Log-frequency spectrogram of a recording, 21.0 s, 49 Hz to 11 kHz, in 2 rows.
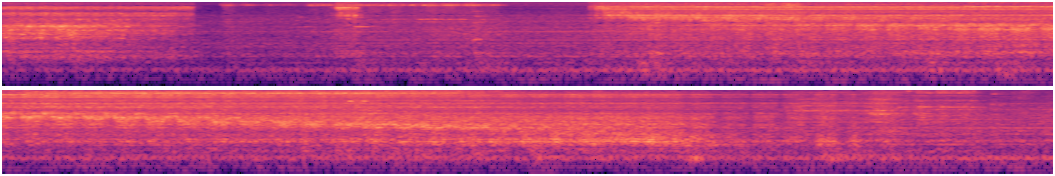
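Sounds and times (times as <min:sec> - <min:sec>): lathe cutting metal: 0:00.0 - 0:02.0, 0:05.9 - 0:20.6
lathe spinning: 0:00.0 - 0:02.0, 0:05.9 - 0:21.0.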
